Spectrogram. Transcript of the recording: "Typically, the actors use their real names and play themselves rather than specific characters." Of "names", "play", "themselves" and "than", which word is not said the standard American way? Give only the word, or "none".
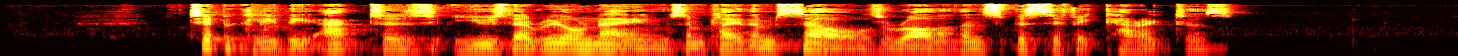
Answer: none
